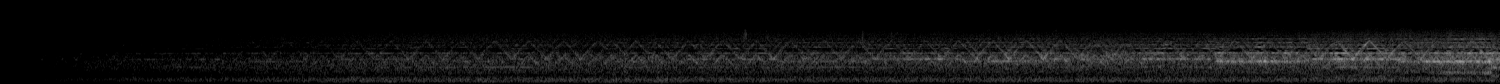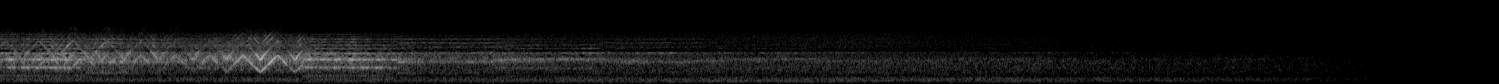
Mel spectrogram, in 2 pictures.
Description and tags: ambulance drive by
